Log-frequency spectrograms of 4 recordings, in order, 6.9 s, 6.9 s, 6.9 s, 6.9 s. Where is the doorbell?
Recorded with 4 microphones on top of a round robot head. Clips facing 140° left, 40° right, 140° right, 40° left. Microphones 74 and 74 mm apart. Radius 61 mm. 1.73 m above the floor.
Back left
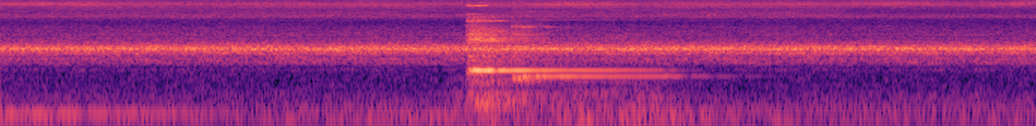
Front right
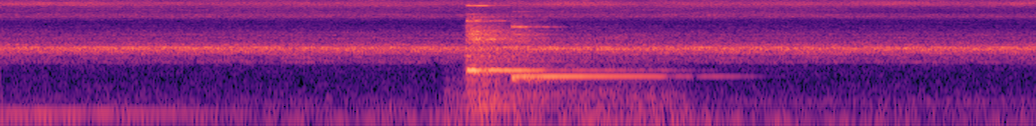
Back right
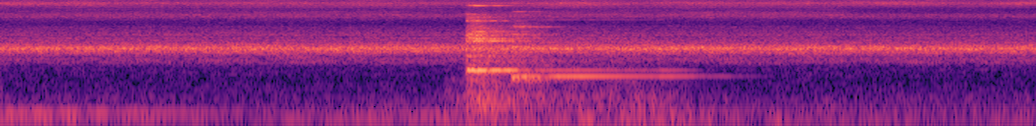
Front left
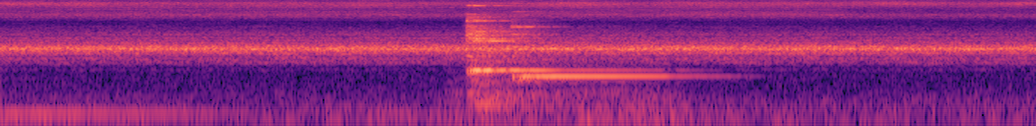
70° right, 3 m.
